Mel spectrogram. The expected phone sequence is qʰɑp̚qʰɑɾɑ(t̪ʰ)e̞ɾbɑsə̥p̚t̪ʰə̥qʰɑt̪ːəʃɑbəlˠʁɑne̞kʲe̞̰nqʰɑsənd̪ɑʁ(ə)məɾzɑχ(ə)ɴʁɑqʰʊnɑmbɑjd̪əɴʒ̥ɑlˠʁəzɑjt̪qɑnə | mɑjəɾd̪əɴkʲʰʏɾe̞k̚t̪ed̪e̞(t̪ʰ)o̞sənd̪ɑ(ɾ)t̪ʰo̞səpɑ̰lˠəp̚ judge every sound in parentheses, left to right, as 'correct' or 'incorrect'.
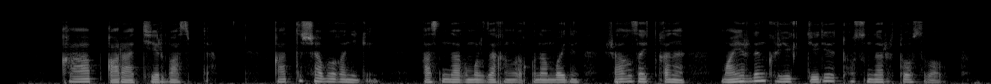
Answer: correct, correct, incorrect, correct, correct

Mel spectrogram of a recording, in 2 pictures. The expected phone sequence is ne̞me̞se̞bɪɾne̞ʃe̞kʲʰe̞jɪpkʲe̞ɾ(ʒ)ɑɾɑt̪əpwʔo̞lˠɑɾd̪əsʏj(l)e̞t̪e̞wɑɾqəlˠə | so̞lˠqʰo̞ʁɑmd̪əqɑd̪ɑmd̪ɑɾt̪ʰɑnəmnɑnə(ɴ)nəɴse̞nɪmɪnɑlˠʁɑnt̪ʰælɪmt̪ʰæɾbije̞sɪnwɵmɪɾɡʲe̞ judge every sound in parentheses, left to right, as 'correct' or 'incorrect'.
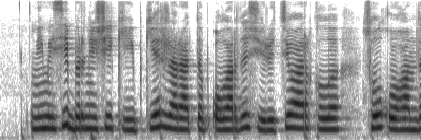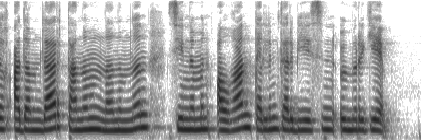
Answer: correct, incorrect, incorrect

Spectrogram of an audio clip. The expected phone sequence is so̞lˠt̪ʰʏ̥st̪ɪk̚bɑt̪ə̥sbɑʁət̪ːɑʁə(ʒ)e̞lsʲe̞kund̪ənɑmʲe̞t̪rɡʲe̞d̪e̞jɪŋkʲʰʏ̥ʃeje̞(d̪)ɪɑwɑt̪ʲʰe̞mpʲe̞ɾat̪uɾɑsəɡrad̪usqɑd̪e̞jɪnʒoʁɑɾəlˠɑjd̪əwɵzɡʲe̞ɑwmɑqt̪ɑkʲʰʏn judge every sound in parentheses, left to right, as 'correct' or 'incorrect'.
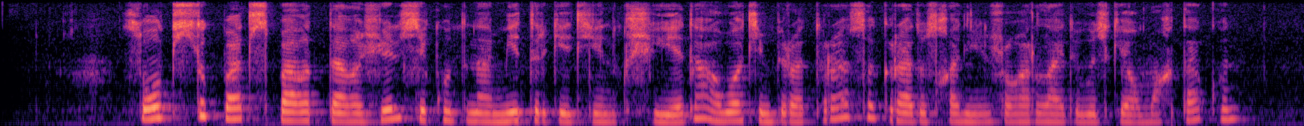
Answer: correct, correct

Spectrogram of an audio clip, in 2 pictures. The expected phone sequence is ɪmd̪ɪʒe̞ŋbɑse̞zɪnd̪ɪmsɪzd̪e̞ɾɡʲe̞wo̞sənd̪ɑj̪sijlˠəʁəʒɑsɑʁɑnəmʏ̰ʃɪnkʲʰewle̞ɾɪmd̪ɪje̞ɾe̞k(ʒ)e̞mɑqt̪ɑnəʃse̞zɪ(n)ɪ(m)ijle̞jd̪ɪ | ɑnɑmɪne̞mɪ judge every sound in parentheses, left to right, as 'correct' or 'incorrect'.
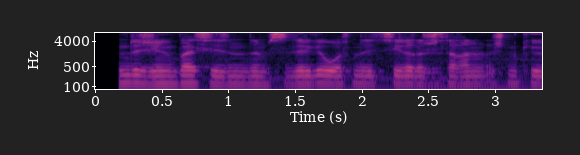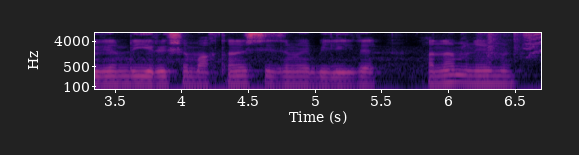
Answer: incorrect, incorrect, incorrect

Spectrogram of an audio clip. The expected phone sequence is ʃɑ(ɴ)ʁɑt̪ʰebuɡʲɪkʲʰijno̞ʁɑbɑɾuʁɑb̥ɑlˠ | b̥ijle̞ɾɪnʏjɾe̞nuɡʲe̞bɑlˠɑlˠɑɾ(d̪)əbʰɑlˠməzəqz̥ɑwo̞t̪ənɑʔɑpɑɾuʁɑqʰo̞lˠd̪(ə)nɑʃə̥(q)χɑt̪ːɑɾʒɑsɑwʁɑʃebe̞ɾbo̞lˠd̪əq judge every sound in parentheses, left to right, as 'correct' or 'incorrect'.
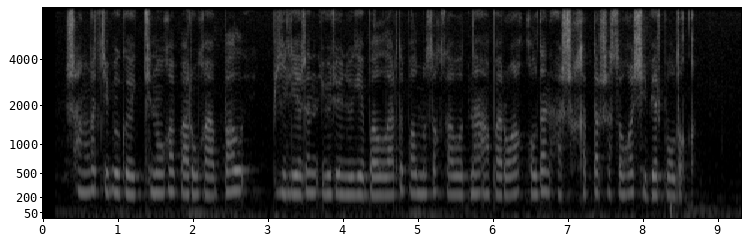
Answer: correct, correct, incorrect, correct

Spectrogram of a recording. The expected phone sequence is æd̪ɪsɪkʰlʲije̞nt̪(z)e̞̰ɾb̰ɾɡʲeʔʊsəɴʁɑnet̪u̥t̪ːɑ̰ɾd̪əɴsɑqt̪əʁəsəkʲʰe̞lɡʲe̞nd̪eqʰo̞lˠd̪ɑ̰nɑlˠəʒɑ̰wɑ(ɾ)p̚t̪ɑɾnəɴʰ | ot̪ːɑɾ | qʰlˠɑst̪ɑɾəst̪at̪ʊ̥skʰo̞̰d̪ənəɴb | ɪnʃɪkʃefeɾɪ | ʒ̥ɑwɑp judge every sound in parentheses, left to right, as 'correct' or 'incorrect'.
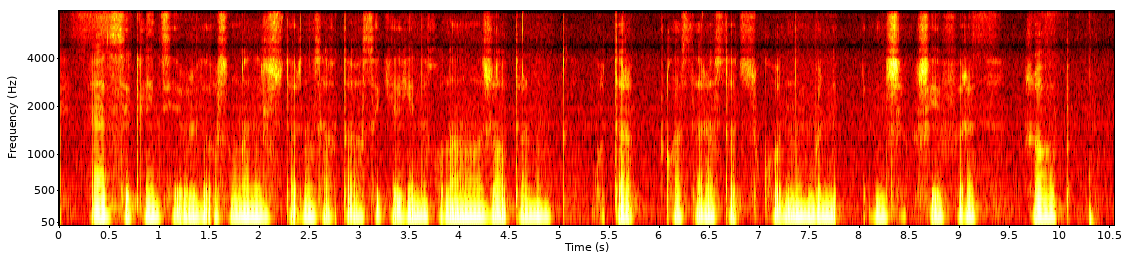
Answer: incorrect, incorrect

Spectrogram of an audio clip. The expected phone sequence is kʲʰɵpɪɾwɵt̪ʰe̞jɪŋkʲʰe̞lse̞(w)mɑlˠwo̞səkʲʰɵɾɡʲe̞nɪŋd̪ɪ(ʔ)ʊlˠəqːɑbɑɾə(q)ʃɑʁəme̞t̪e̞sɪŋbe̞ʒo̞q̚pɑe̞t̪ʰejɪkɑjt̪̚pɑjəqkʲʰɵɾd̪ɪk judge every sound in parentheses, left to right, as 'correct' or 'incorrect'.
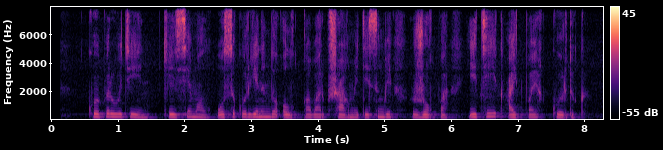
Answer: incorrect, correct, incorrect

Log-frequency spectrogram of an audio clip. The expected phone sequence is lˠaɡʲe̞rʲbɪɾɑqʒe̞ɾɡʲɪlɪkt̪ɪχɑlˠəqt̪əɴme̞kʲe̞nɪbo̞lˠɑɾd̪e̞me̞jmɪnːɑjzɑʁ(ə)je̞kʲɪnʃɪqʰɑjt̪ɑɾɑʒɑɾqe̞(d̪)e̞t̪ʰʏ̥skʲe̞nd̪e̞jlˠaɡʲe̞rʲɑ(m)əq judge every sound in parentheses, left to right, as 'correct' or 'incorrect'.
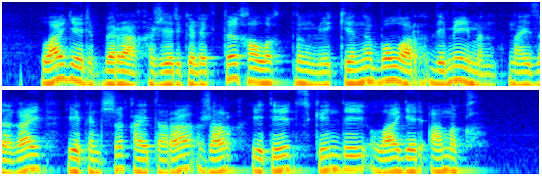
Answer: incorrect, incorrect, incorrect

